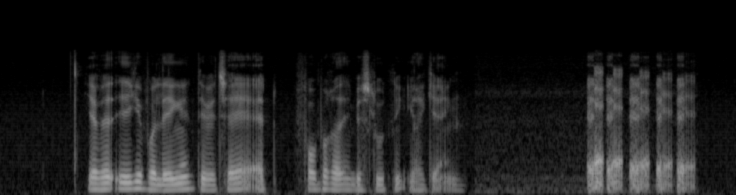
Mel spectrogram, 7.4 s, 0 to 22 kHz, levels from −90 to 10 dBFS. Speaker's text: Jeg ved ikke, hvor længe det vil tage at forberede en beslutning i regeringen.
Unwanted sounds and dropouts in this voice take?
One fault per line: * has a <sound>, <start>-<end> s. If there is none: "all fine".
* has a laugh, 5.9-7.0 s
